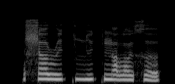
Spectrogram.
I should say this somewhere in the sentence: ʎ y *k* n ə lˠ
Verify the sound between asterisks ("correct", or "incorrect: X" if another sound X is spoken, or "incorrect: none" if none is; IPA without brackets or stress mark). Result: correct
